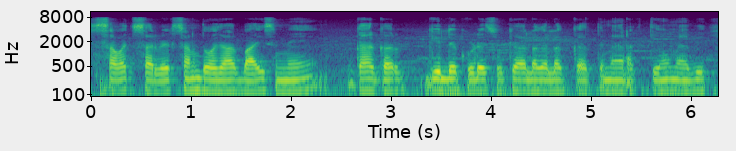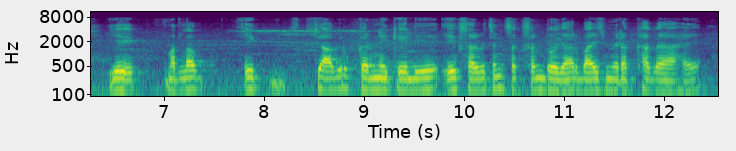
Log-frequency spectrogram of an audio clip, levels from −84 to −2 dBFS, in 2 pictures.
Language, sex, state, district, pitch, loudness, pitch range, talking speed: Hindi, male, Uttar Pradesh, Muzaffarnagar, 120 Hz, -18 LUFS, 115-125 Hz, 175 wpm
